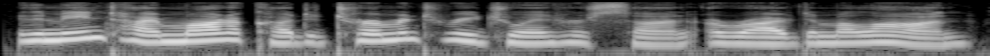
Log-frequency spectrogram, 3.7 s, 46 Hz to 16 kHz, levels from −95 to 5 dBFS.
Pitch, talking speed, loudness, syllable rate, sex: 205 Hz, 195 wpm, -17 LUFS, 6.5 syllables/s, female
